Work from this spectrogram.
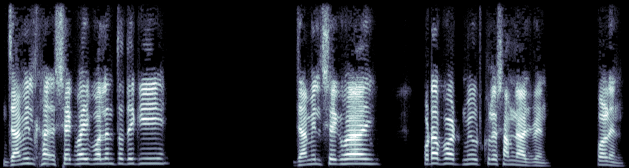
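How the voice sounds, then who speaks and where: Man teaching an online class, high bright voice, drags out each letter when he spells. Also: clear, resonant tone, no room sound. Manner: slow drawn-out spelling, then brisk explaining. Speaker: Arabic reading teacher.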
